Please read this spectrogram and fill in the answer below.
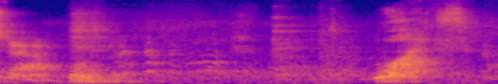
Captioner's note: audience laughing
